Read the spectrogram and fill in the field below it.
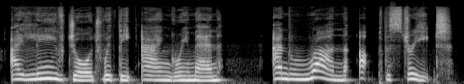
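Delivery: ordinary delivery, nothing marked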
